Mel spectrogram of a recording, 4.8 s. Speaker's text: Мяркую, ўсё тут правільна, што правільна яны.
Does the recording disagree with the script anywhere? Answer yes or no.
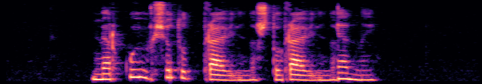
no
